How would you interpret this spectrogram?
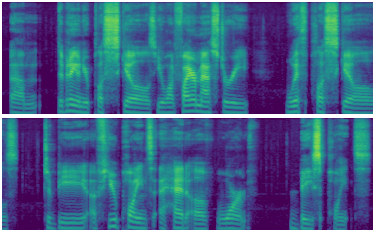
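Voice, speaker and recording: A man with a nasal voice, getting over a cold, giving a relaxed, explanatory walkthrough of his game setup. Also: medium pitch, gravelly, no echo, studio quality. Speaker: gaming channel host. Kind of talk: casual gameplay guide commentary.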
